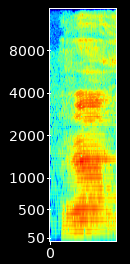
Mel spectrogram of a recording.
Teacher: Number 6, लुंठित ध्वनियाँ, जिसे rolled या ट्रिल्स कहते हैं। जीभ की नोक को कुछ बेलन की तरह लपेटकर या लुंठन करके तालु का स्पर्श कराकर यह ध्वनि उत्पन्न की जाती है।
